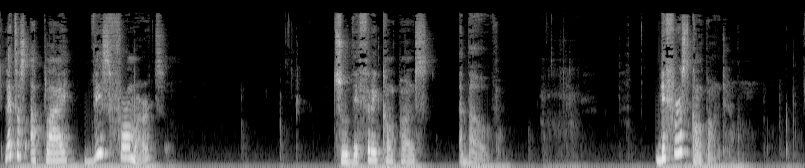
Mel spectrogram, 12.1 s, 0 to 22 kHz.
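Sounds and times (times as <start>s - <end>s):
person speaking: 0.0s - 2.5s, 5.0s - 8.4s, 9.7s - 12.0s.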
